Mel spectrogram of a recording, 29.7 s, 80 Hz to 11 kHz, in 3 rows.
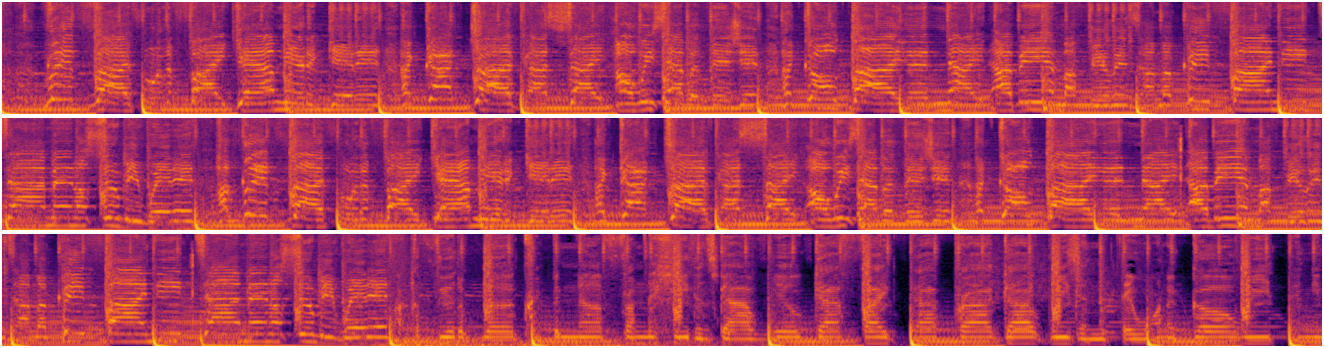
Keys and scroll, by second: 14.3 v, 26.6 d, 26.9 /.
